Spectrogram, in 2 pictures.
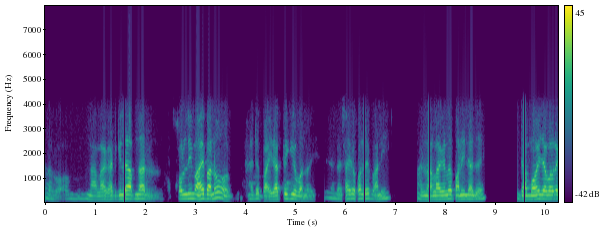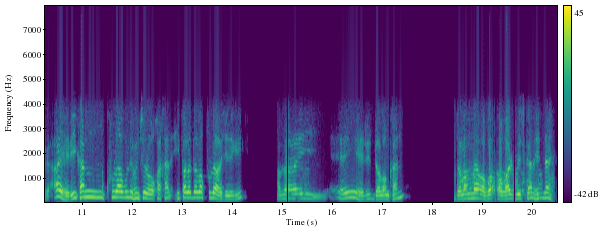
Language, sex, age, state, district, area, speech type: Assamese, male, 60+, Assam, Nalbari, rural, conversation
